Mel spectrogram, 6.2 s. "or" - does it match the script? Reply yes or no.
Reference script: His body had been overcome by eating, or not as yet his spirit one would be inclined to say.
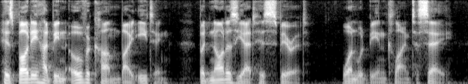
no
